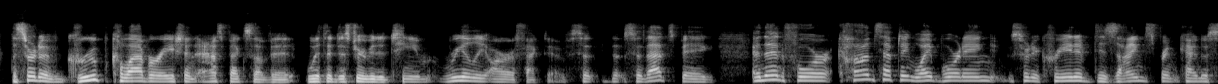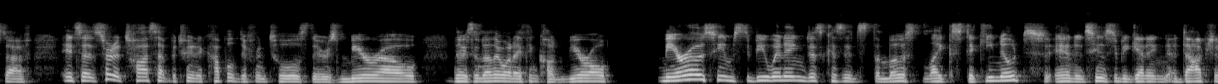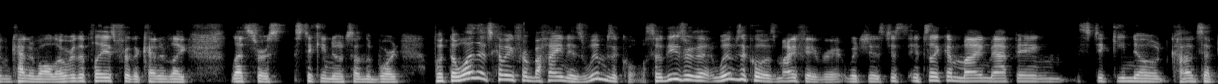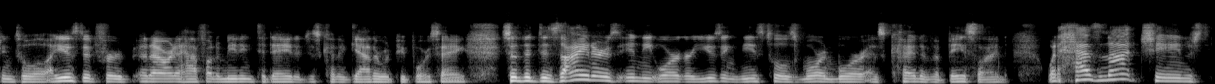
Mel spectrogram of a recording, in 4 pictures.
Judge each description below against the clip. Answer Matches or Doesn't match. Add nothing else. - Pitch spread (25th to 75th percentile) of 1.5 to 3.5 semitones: Doesn't match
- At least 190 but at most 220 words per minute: Matches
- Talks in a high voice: Doesn't match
